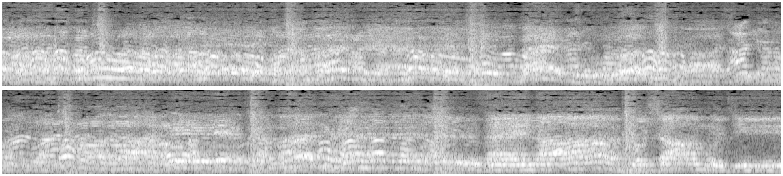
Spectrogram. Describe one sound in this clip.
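A crowd of men chants loudly together in rhythm.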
